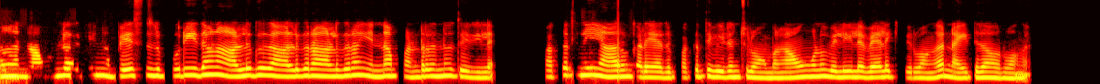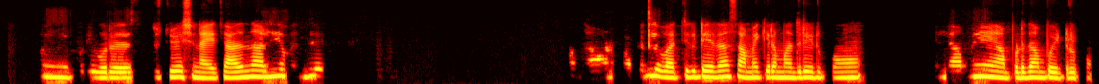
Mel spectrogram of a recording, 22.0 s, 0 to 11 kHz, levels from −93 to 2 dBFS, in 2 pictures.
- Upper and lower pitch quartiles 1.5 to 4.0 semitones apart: Yes, average, 3.3 semitones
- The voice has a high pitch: Yes, high, 200 Hz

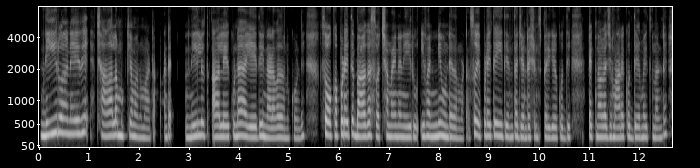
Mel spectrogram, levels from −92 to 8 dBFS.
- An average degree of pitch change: No, narrow, 2.3 semitones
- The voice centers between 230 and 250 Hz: Yes, high, 235 Hz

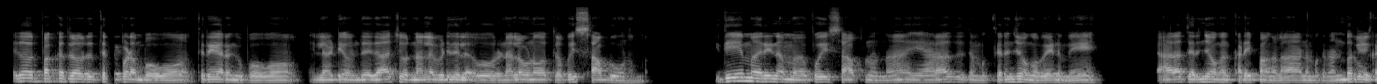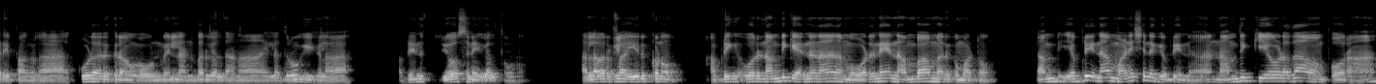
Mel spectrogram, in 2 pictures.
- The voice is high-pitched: No, low, 110 Hz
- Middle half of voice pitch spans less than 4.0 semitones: No, average, 4.3 semitones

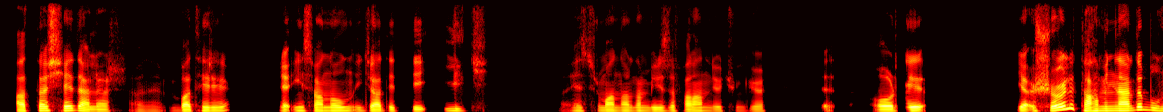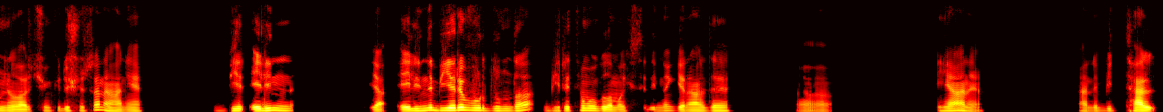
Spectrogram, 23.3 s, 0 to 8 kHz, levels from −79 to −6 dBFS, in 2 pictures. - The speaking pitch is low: Yes, low, 120 Hz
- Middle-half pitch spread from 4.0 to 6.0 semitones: No, average, 3.1 semitones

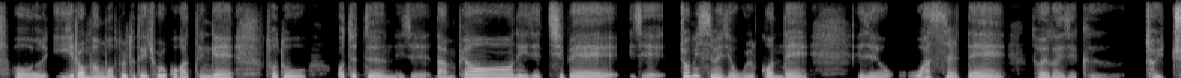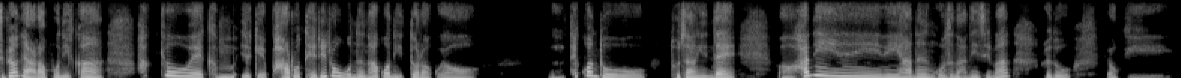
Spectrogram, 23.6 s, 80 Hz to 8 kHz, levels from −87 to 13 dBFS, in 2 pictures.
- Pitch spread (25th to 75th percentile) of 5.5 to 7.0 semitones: No, average, 5.1 semitones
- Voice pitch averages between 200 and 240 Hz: Yes, high, 210 Hz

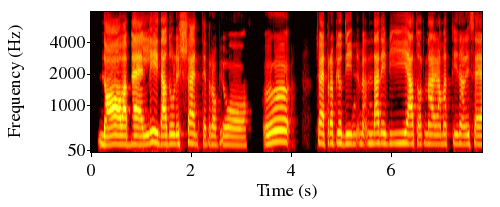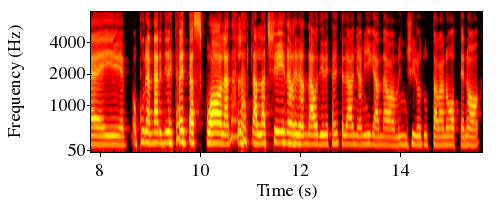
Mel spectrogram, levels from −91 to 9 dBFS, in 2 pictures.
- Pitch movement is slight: Yes, narrow, 2.2 semitones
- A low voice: No, high, 195 Hz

